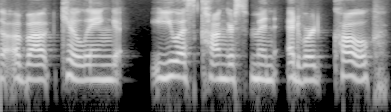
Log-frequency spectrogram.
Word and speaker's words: Koch: Yeah, Koch.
